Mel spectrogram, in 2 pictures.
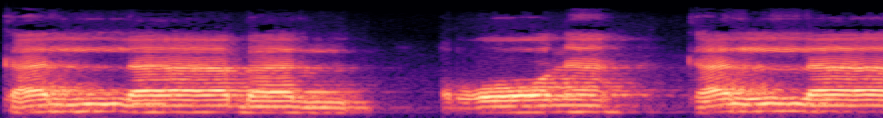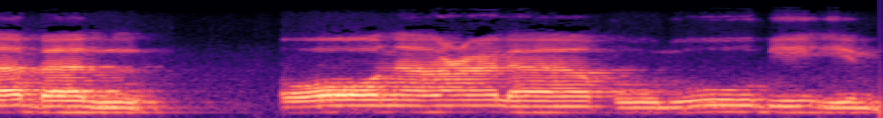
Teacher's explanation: samarkan sifat takrir pada huruf ra ketika bertasydid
